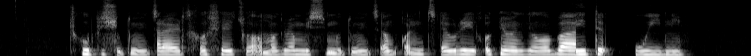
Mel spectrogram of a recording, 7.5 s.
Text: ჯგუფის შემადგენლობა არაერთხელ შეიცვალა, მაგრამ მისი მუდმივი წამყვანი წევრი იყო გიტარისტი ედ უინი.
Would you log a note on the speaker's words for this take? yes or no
yes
